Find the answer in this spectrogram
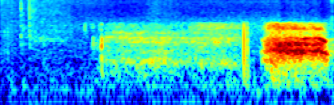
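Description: A man's breath heard through a telephone line. A faint line hiss opens up about half a second in, then a louder breathy rush comes near the end.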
